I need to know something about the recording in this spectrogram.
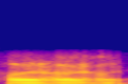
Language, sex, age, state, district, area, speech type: Assamese, male, 30-45, Assam, Sonitpur, rural, conversation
